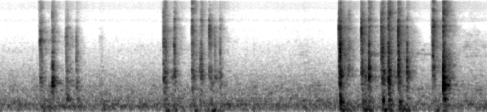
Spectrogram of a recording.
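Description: Computer keyboard typing as trade entries for a GBP/USD buy limit are written out: quick clustered bursts of keystrokes, close and crisp, separated by short pauses in a quiet room.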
